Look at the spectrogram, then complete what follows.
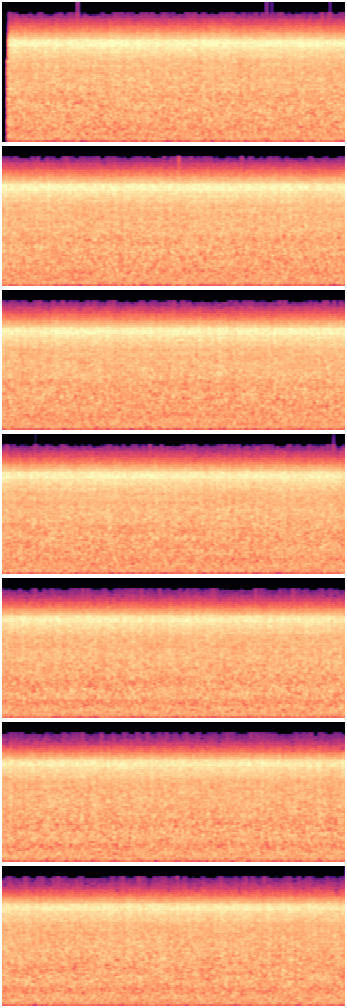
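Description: The Rhine Falls, a large waterfall, with a big volume of white water pouring over rocks: a loud, steady rush of falling water that never lets up.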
